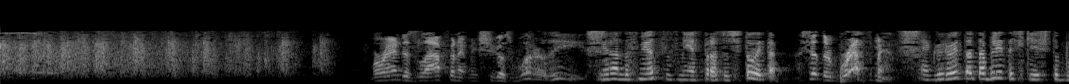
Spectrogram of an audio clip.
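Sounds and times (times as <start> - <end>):
audience hand clapping: 0.0 - 3.5
speech: 4.0 - 10.6.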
